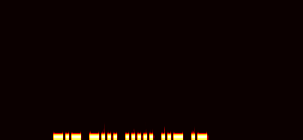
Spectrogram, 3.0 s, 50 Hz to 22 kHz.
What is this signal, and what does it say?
Morse code, heard as a keyed tone, about 40 wpm, 700 Hz. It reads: KB5UA
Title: USA Call Signs - 5 Characters - Repeated 3x - 40wpm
